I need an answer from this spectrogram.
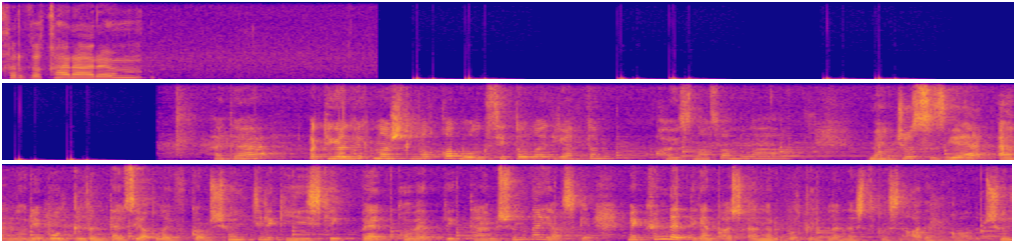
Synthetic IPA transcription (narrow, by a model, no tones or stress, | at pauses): qʰəɾʁəqʰɑɾɑːɾɨm | hɛd̪ɛøt̪ʰɡʲɛlːɪkʲnɑʃt̪ɨlˠːəqːɑbolˠkʰʲi̥sit̪olˠɑjd̪ɪɡʲɛnt̪ɨmqʰɑjsɨnɑsɑmbɨlˠɑ | mɛnt͡ʃʰusɪzɡʲɛɛnːuɾibolˠkʲilˠɨd̪ɾnɪt̪ʰɛwsijɛqʰəlˠɑjok̪ɑmʃont͡ʃʰilɪkʲjeʃlɪk̚ʲb̥ɛk̚ʲqʰøwɛt̪lɪk̚ʲt̪ʰɛmʃund̪ɑjɑχʃɪ̥kʲɛ | mɛnkʲʰynd̪ɛt̪̚d̪ɪɡʲɛnd̪ɑʃɛnːuɾibolˠkʲilˠɾbɪlɛnːɑʃt̪ə̥qʰəlˠɨʃnɨ̰ʔɑ̰ːd̪ɛt̪qʰəlˠɑlˠd̪ɨmʃun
